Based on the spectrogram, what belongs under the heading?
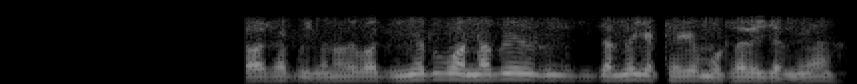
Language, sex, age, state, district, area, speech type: Dogri, male, 60+, Jammu and Kashmir, Reasi, rural, conversation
